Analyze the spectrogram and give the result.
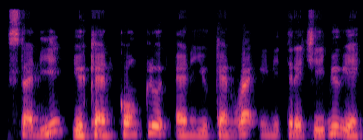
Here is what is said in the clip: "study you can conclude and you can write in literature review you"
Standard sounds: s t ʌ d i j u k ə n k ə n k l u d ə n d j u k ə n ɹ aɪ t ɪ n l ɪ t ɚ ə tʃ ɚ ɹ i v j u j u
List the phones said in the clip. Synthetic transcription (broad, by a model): s t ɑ d i j u k ə n k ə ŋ k l u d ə n j u k ə n ɹ aɪ t ɪ n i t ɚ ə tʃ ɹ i b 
